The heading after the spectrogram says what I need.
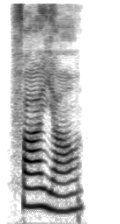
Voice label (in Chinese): "发扬", Chinese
